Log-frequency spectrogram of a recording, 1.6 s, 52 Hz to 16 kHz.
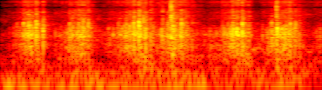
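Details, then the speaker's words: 2010 Nissan Frontier 4X4 front wheel bearing, removed and spun by hand: rough gritty grinding in bursts about three times a second, the worn bearing that would have been noisy; bore cleaned before fitting the new bearing. "That was your bad bearing. That was the bearing. Oh my God, that definitely would have been noisy."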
